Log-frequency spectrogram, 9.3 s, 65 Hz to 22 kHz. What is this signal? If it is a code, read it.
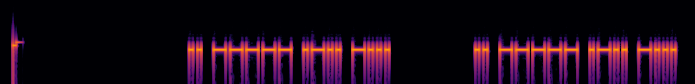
Morse code, heard as a keyed tone, about 22 wpm, 700 Hz. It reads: I0LB I0LB
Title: DXCC-100 Call Signs - 4 Characters - Repeated 3x - 22wpm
